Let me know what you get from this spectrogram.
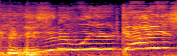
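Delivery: very high-pitched, laughing question; mock bewilderment. Joking with friends about the breakup, squeaky mock bewilderment. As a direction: squeak it in fake puzzlement. Mock wonder at why she left.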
